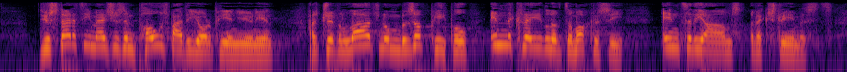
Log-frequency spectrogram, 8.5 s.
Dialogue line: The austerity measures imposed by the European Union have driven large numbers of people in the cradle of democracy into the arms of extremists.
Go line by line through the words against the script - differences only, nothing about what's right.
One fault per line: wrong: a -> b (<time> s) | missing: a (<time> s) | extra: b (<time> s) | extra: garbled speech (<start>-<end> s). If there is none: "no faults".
no faults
